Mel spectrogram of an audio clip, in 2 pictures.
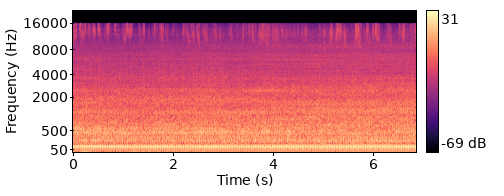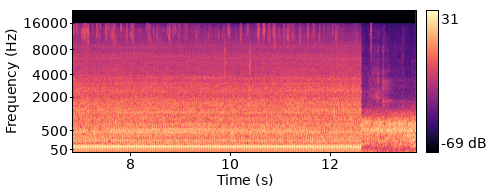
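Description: An engine hums steadily as a small off-road vehicle drives along.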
